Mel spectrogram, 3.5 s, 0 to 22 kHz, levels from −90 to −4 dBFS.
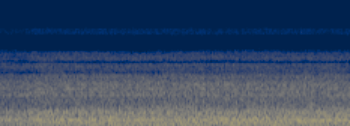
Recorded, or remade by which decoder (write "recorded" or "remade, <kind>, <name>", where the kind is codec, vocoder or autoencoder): recorded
